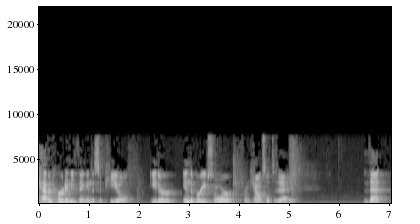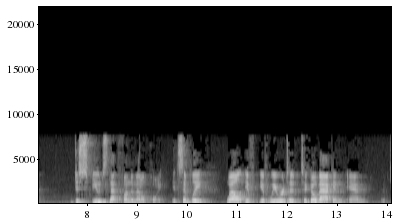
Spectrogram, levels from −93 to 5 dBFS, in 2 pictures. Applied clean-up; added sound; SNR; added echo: none; none; none; none.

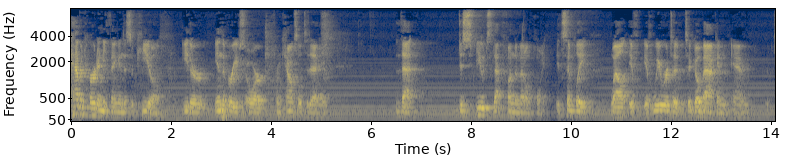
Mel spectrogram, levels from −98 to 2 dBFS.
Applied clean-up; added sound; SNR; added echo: none; Bowed string instrument; 19 dB; reverberation time 1.4 s.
